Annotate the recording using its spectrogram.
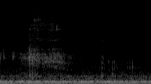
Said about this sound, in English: Hold on, I gotta sip some coffee. I'm a little parched.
